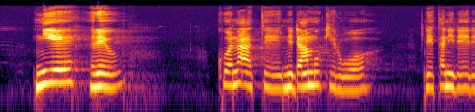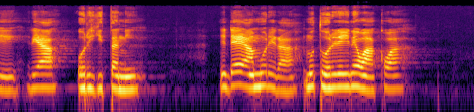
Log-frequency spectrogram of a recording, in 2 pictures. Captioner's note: speaking kikuyu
